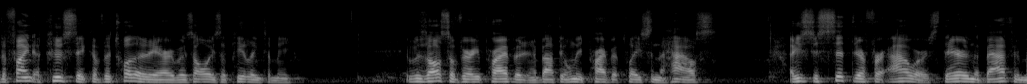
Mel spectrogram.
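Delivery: ordinary delivery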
